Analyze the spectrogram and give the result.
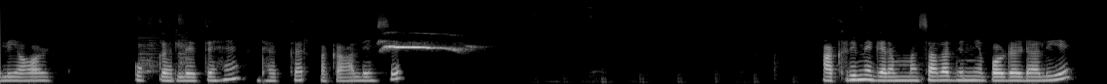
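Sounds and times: high whistling tone: 3.8s - 4.9s.

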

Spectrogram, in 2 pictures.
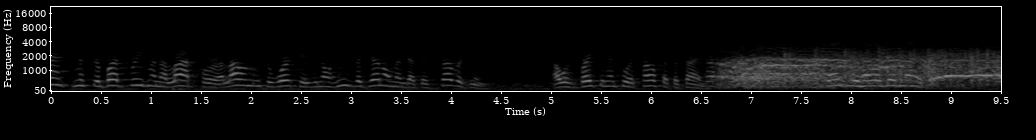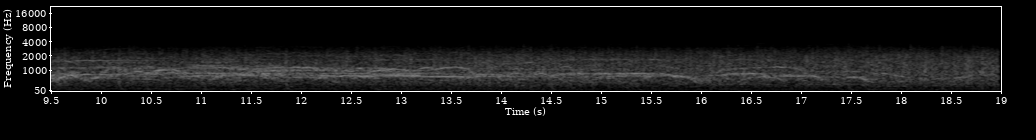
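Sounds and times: audience applauding: 6.9s - 19.0s.

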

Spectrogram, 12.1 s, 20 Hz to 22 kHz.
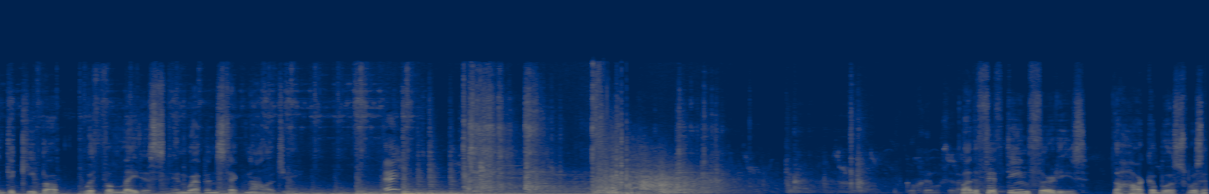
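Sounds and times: black powder gunshots: 4.7s - 7.9s.

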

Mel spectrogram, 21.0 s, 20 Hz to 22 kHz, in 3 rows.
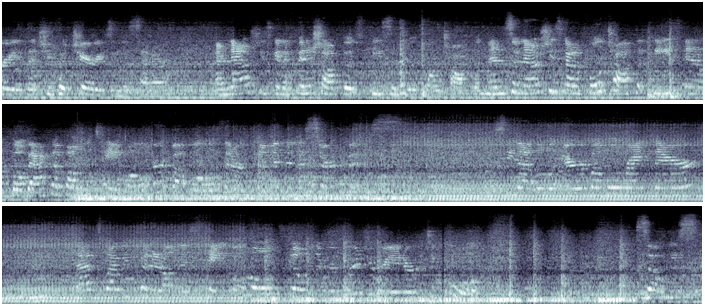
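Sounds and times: vibrating table humming: 6.5s - 19.4s
murmur of voices: 12.0s - 18.6s.

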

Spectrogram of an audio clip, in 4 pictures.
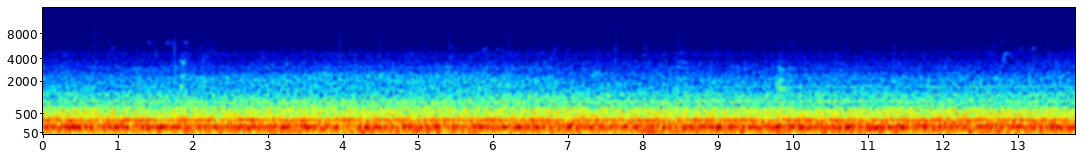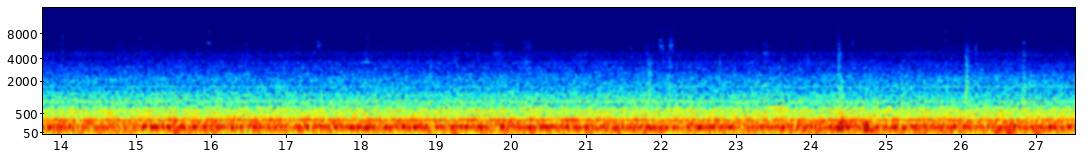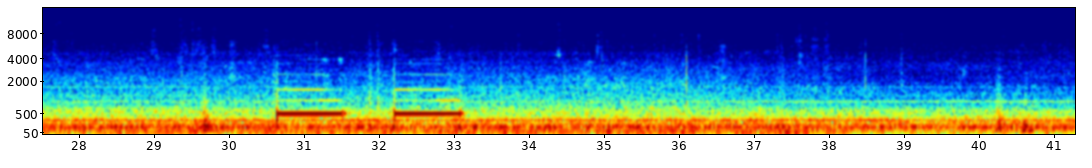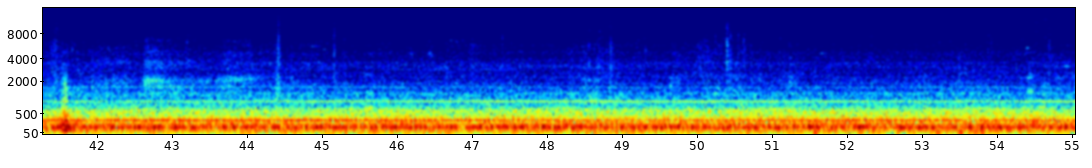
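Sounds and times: airplane cabin hum: 0.0s - 55.0s
flat beeps: 30.6s - 31.6s, 32.2s - 33.2s.

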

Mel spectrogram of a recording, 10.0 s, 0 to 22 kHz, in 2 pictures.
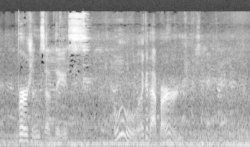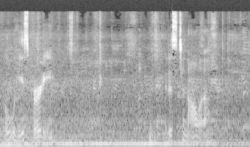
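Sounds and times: faint background voices: 0.0s - 10.0s.

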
